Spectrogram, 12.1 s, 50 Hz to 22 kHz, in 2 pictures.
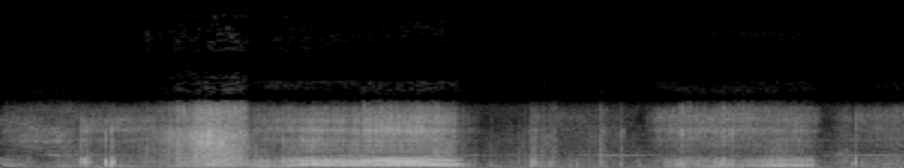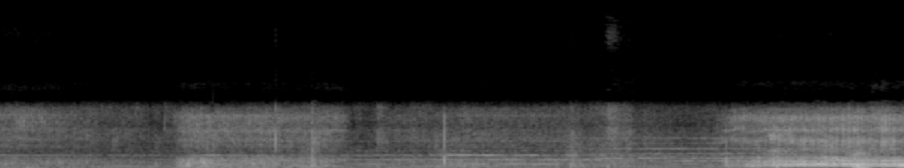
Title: A 2 year old snoring like a GROWN MAN!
